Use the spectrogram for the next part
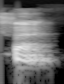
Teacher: huruf fa, pertemuan antara bibir bagian bawah dengan gigi atas, gigi seri atas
